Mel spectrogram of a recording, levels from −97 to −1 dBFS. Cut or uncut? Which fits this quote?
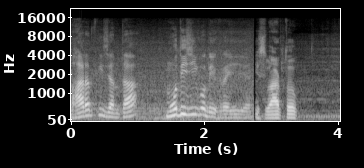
cut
